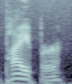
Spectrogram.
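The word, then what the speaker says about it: Pieper: glenn 34 san antonio well i speak german and i know the pronunciation rules it's supposed to be peeper but i hear it by saying piper san antonio peeper piper 10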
